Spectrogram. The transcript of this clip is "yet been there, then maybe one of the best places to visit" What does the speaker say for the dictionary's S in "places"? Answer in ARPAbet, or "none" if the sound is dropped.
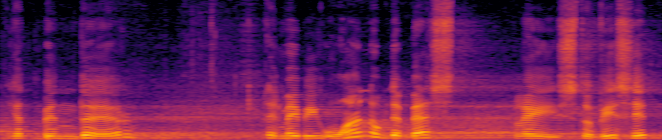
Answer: none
